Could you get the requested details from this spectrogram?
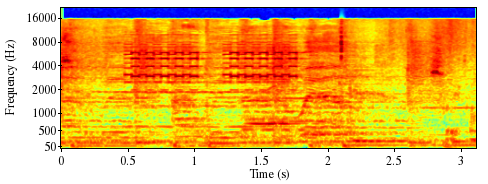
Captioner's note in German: Handy klingelt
